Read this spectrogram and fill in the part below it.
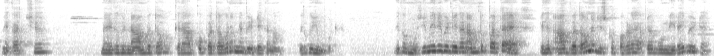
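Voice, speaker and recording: A middle-aged woman vlogger from India, telling a story in a chatty, animated way and often asking "हैं?". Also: medium pitch, racing. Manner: chatty, animated retelling with frequent "हैं?" tags. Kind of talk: casual vlog storytelling. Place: home room. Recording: echoey room with faint background noise.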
